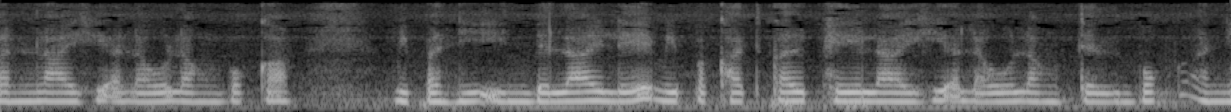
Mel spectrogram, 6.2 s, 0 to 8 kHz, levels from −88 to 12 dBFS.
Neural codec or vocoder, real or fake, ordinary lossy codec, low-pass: none; real; MP3, 32 kbps; 7.2 kHz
